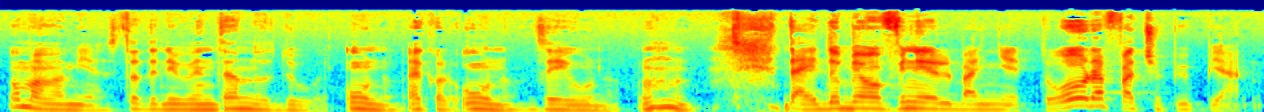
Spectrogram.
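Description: A woman performing a theatrical monologue as a drunk, lonely woman soldier in a First World War trench, rambling and halting in her speech. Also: sits low, darkish tone, pitched below the performer's own voice, natural voice. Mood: tipsy, playful. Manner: slurred, halting, tipsy rambling.

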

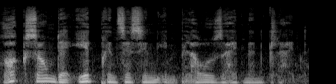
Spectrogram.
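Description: An actor voicing a philosophical French cartographer in a German radio voice-over, pondering in lyrical phrases. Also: male voice, on the low side, animated, moderate pace, a bit bright, a little hiss or hum. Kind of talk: voice-over translation in radio feature.

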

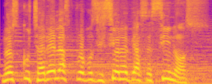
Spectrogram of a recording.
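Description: An actor playing a resolute patriot military commander in a historical radio drama, speaking in a solemn, declamatory way. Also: male voice, sits high, normal speed, natural voice. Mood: resolute, defiant. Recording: long reverb, music behind.

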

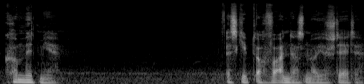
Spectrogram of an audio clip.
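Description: An actor playing a tender, wistful grey-haired former lover in a radio play, speaking in an intimate, pleading way. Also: male voice, very deep voice, unhurried, a bit bright, a little hiss or hum, full character voice. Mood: pleading, resigned.

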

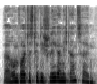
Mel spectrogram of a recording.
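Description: An actor in a radio crime drama playing a stubborn, irritable historian, speaking in a dry, clipped, sardonic way. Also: male voice, fairly high pitch, fairly even intonation, quick pace, dark tone, close to an everyday voice. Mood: irritated, challenging. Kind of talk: German crime radio play acting, narration and dialogue.

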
